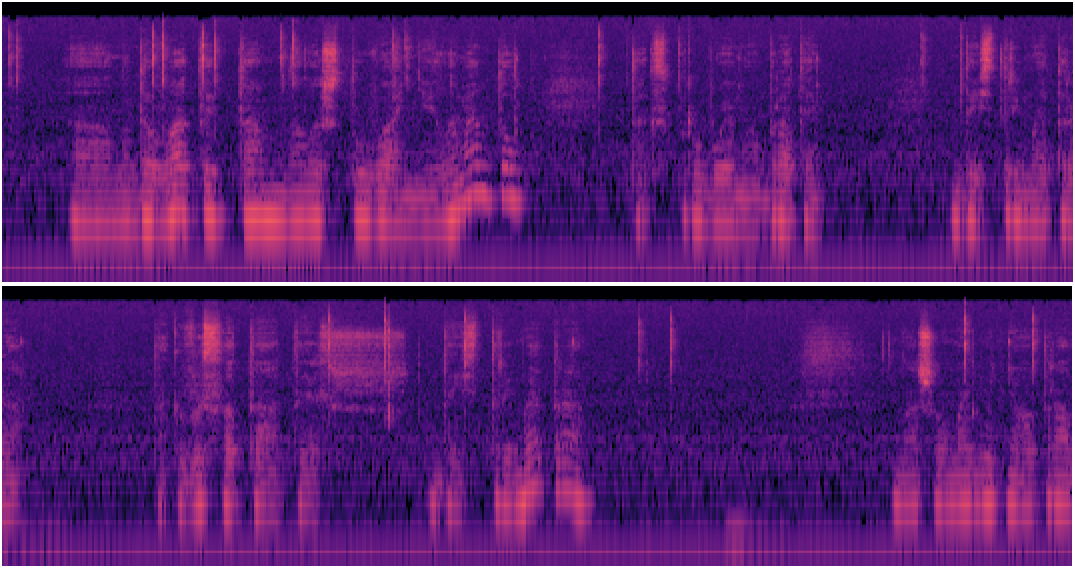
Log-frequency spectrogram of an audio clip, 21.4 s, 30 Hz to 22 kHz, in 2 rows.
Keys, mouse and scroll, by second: 0.1-4.0 drag, 6.0-9.1 drag, 14.0-20.4 drag, 21.0-21.4 drag.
